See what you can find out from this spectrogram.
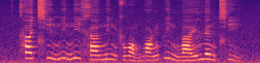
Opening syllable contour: high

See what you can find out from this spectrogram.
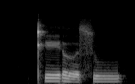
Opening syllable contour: high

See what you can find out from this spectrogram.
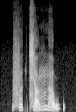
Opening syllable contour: low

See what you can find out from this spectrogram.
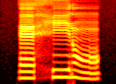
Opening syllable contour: low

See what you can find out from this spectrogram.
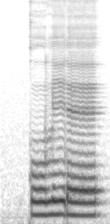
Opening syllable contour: low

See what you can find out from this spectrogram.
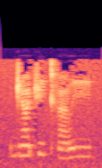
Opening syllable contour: high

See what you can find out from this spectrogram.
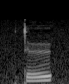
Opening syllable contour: rising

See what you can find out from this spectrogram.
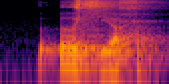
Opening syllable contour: falling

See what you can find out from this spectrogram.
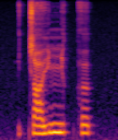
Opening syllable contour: rising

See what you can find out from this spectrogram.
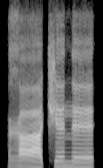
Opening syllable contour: rising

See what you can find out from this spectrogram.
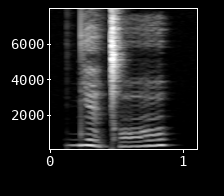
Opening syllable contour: falling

